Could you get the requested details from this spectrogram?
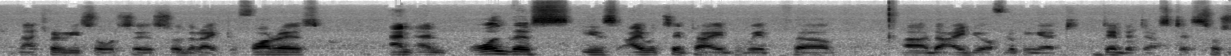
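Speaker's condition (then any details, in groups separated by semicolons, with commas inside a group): No condition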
